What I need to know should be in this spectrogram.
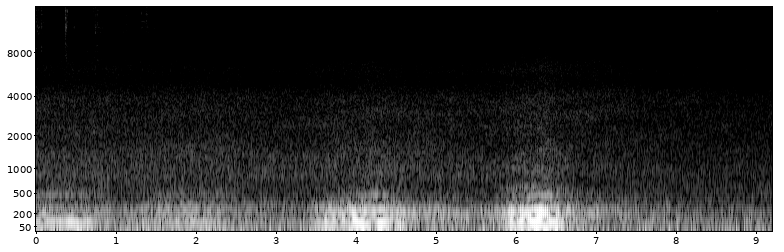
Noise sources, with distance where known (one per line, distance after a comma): medium-sounding engine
